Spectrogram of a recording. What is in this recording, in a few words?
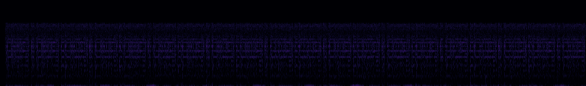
Sheriff-EastCnty, scanner audio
